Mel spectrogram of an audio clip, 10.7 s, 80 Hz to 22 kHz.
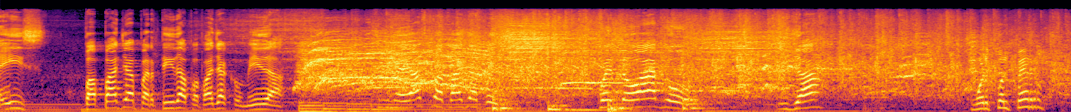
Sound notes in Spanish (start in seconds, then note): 2.3 Público ovaciona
